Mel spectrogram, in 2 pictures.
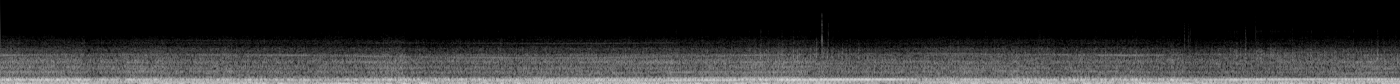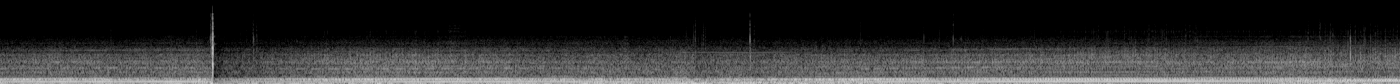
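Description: Mini car's engine heard from on board while driving, its note slowly rising and falling with the road. About halfway through a sharp click comes with a brief dip in level, after which the engine note settles at a new pitch.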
